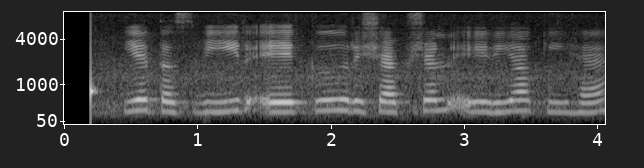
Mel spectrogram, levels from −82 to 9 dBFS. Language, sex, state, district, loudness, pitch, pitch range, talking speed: Hindi, female, Haryana, Rohtak, -23 LUFS, 240 Hz, 225-260 Hz, 105 wpm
